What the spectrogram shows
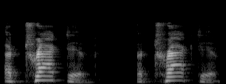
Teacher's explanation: Notice the rat part gets the emphasis.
